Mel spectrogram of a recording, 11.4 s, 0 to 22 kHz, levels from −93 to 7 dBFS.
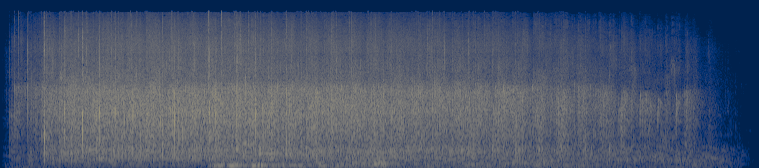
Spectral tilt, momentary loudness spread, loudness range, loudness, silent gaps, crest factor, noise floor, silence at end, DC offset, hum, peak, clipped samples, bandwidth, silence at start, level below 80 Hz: -0.5 dB/octave; 15 LU; 10 LU; -30 LUFS; none; 28 dB; -69 dBFS; 0.7 s; under 0.1%; none; -6 dBFS; under 0.1%; 17 kHz; 0.15 s; -58 dBFS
